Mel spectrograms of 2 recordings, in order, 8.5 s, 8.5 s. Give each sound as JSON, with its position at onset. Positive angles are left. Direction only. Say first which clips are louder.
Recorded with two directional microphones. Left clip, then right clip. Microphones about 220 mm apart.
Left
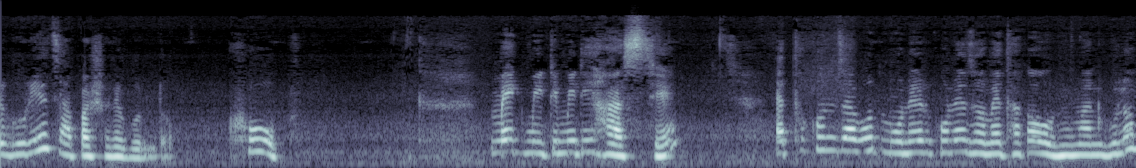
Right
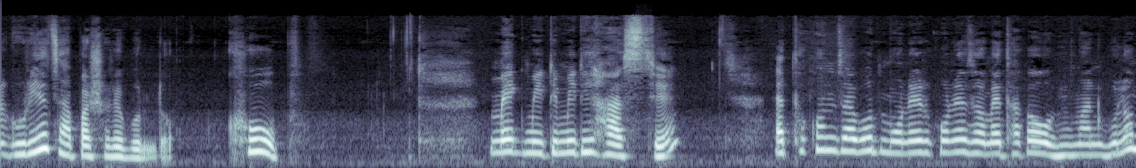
{"t": 0.0, "sound": "a woman's voice", "louder": "right 12 dB", "side_deg": -50}
{"t": 3.4, "sound": "a woman's voice", "louder": "right 11 dB", "side_deg": -45}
